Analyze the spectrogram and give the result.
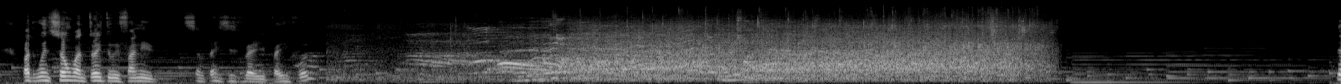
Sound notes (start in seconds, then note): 4.1 kissing; 8.6 audience laughing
